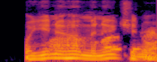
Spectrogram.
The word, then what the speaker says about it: Mnuchin: How do you say that name? Mnuchin? – Mnuchin. – Mnuchin. Okay, Mnuchin.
